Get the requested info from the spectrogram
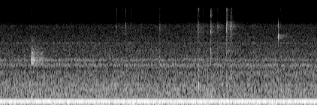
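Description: A steady low hum throughout, with a few faint, scattered clicks and taps.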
